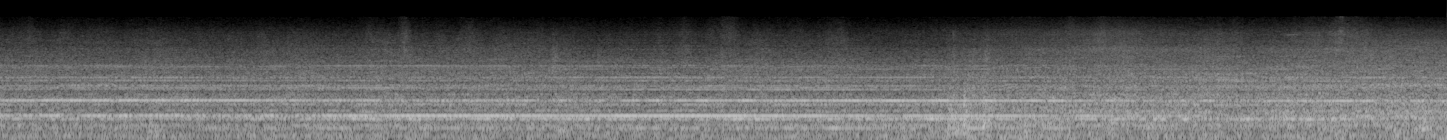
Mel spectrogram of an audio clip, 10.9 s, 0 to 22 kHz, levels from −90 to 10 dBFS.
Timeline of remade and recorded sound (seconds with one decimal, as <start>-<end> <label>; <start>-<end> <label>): 0.0-4.7 recorded; 4.7-5.3 remade; 5.3-7.4 recorded; 7.4-8.5 remade; 8.5-10.9 recorded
